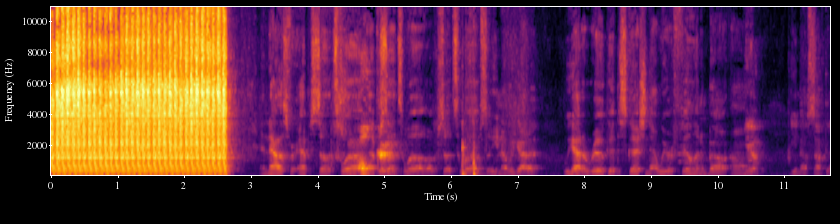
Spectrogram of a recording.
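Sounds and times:
gunfire sound effect: 0.0 - 2.8
speech: 3.6 - 11.6.

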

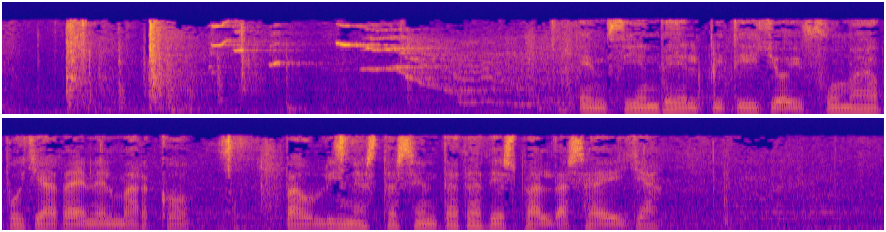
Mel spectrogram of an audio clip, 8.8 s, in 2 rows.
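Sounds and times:
door being opened: 0.3 - 3.8
speech: 2.9 - 8.0.

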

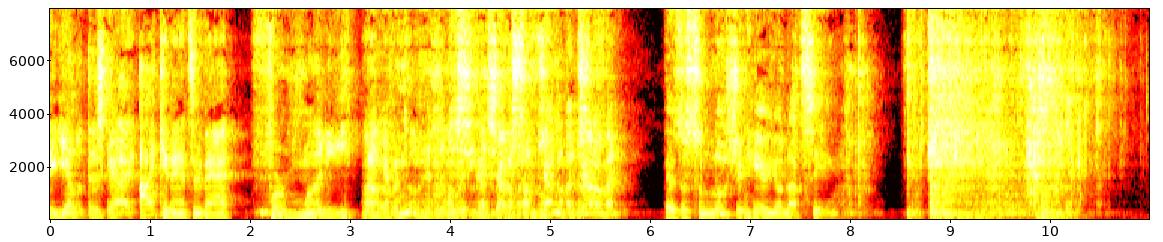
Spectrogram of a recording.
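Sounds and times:
speech: 0.0 - 8.9
laughter: 3.1 - 5.7
gooey brains splattering on a desktop: 8.5 - 10.9
gunshot: 8.6 - 10.4.

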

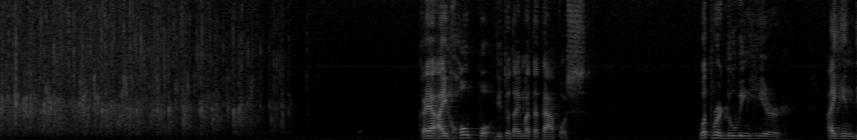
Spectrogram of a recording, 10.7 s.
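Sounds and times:
church congregation clapping: 0.0 - 4.0
speech: 5.3 - 7.4, 8.8 - 10.7.

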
